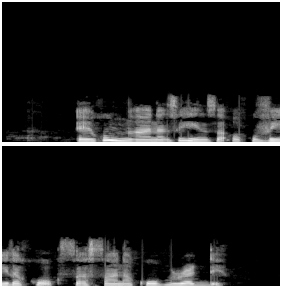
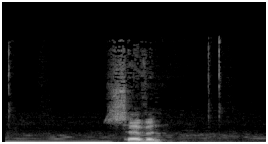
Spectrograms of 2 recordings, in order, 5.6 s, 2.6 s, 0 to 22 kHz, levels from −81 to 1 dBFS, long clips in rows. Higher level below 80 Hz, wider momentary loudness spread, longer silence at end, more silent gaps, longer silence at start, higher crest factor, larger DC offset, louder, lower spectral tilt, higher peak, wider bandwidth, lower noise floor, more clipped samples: first, -52 dBFS vs -60 dBFS; second, 10 LU vs 23 LU; first, 0.6 s vs 0.05 s; neither; first, 0.75 s vs 0.05 s; second, 14 dB vs 22 dB; neither; first, -16 LUFS vs -28 LUFS; about the same, -4.5 dB/octave vs -3.5 dB/octave; first, -2 dBFS vs -12 dBFS; second, 7.8 kHz vs 16.5 kHz; first, -75 dBFS vs -52 dBFS; neither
